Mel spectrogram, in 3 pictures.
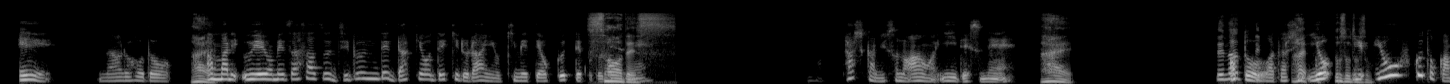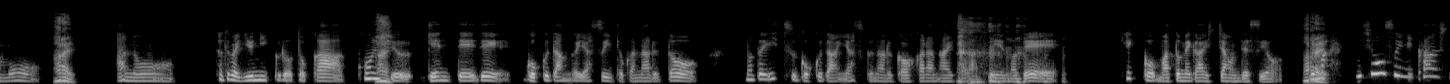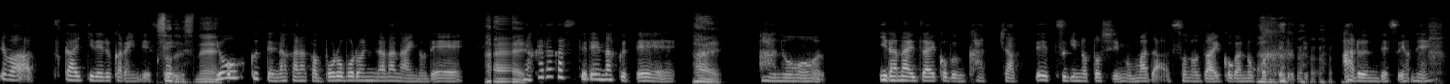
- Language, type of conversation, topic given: Japanese, advice, 衝動買いを抑えて消費習慣を改善するにはどうすればよいですか？
- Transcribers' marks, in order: laugh; distorted speech; laugh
